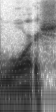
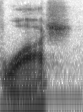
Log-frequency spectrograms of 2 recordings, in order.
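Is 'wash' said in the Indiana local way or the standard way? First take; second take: Indiana; standard. First: It is said with the local Indiana pronunciation. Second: It is said with the usual standard pronunciation. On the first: "We say wash" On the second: "instead of wash"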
